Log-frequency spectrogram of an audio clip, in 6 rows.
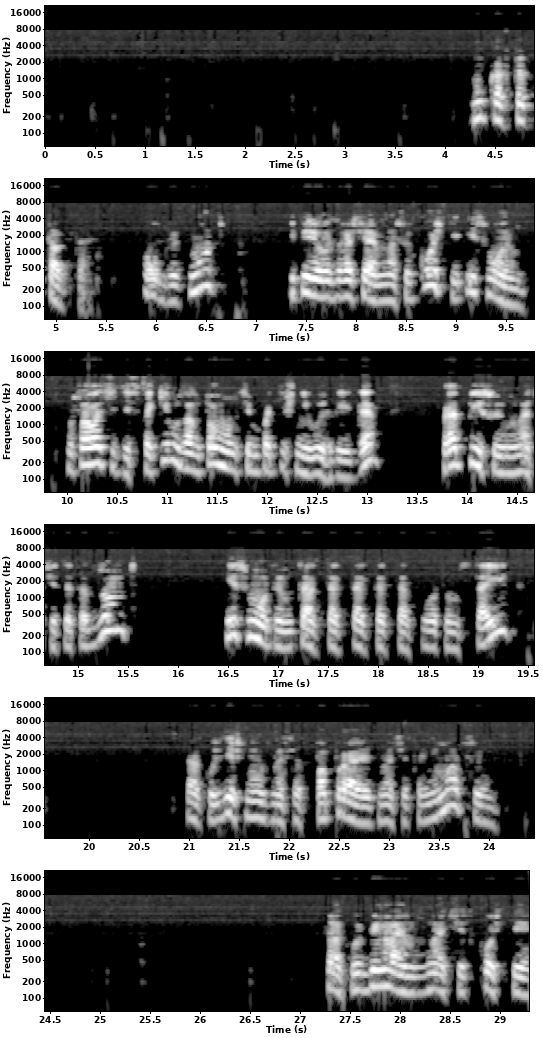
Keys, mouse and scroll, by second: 0.2 shift+click, 0.5 shift+click, 1.3 middle click, 2.7 shift+click, 3.7 middle click, 5.5 click, 7.8 click, 8.7 middle click, 9.7 click, 9.9-12.8 middle drag, 14.8 click, 16.0-19.3 drag, 19.7-20.9 middle drag, 21.9 KP_3, 23.9 shift+middle click, 25.0 click, 26.5 click, 28.9 click.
